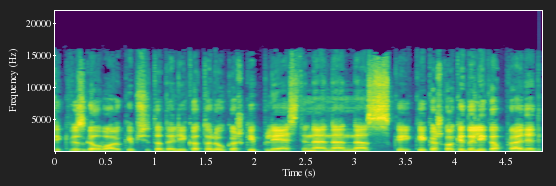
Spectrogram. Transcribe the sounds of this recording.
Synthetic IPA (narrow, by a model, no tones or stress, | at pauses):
tʲɪkʋʲɪsɡɐlˠʋoːjʊkɐɪpʃʲɪt̪ɐd̪ɐlʲiːkɐt̪oːlʲɛʊkɐʃkɐɪpʲpʲlʲeːsʲt̪ʲɪnʲɛnʲɛnʲɛskɐɪkɐɪkɐʃkoːkʲid̪ɐlʲiːkɑpɾɑːd̪ʲedʲ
